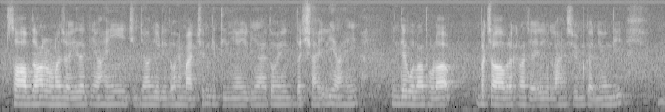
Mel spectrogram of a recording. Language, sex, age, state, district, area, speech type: Dogri, male, 18-30, Jammu and Kashmir, Samba, rural, spontaneous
